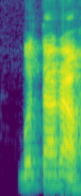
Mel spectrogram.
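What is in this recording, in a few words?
"bertaraf", Malay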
